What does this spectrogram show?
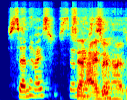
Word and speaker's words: Sennheiser: Sennheiser? Yeah. I said Sen. I pronounced it wrong, but she I just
